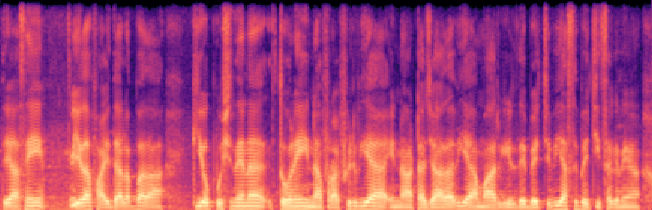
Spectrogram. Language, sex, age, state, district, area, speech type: Dogri, male, 30-45, Jammu and Kashmir, Reasi, rural, spontaneous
